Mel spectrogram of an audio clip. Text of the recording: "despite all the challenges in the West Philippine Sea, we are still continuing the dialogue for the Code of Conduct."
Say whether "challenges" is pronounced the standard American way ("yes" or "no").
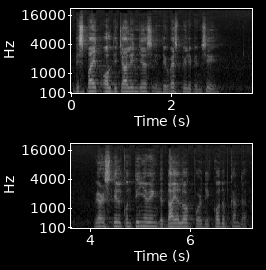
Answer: no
